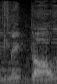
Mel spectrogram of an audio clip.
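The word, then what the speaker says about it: מגדל: He says a tower, that's a migdal in Hebrew, or migdol depending on pronunciation.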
